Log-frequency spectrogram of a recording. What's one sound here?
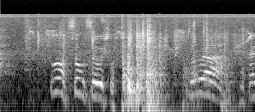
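A wheelbarrow rattles as it is pushed over rough ground.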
